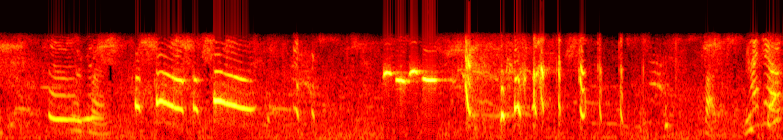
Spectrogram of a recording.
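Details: Bird at a zoo saying 'bye' to visitors: a run of speech-like harmonic phrases with rising and falling whistled tones and short clipped syllables, bursts closely spaced, some sliding notes, quiet background murmur between.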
